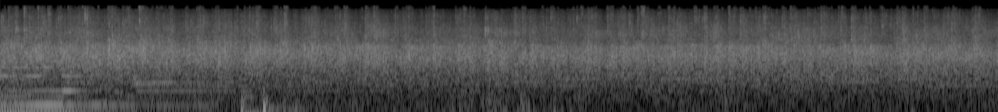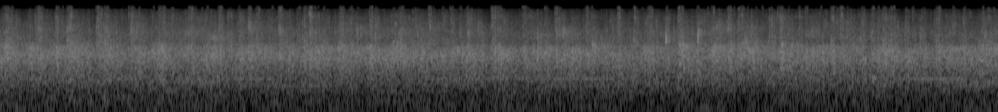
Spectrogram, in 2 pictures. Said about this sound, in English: They truly deserve this standing ovation, and of course, maybe another round of applause.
